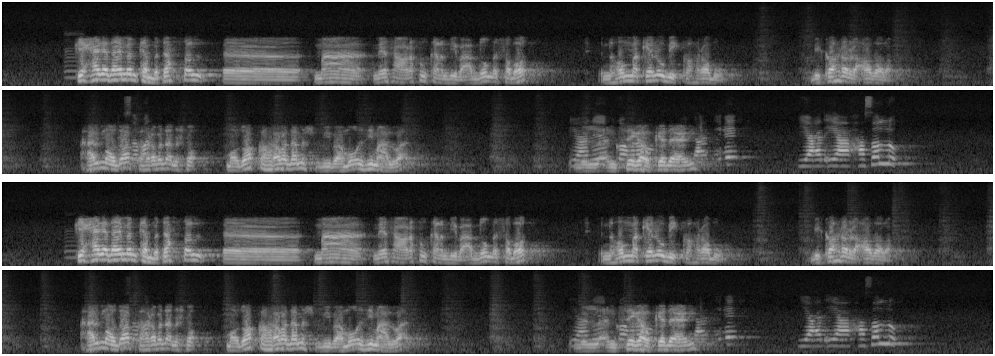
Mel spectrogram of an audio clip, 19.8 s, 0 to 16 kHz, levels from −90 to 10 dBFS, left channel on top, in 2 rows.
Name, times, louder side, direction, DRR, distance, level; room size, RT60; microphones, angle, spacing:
voice 1, 0.7-5.3 6.0-7.2 8.1-8.9 10.7-11.8 12.2-14.0 15.6-16.9, equal, 10° right, 12 dB, 1.3 m, -24 dB
sound 1, 7.3-16.3, right 1 dB, 40° right, 7.9 m, -54 dB
voice 2, 15.6-16.4 16.8-17.3 17.9-18.9, left 4 dB, 45° left, 13 dB, 1.4 m, -30 dB
28.0 x 19.0 x 9.9 m, 0.88 s
head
